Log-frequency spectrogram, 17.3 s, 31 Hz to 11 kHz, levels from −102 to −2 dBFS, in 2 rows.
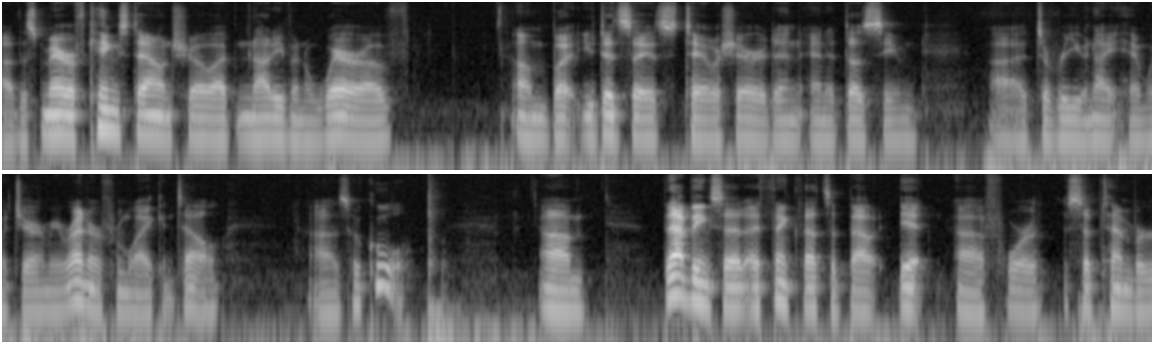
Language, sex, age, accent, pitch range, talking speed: English, male, 30-49, American, 90-105 Hz, 175 wpm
